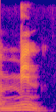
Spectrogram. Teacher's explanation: तो यहाँ पर हरूफ हलकी में से हा, छोटी हा आ रही है, तो नून साकिन को बग़ैर इक्फ़ा के गुन्ने के पढ़ेंगे, यानी ज़ाहिर करके पढ़ेंगे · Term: इज़हार हलकी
